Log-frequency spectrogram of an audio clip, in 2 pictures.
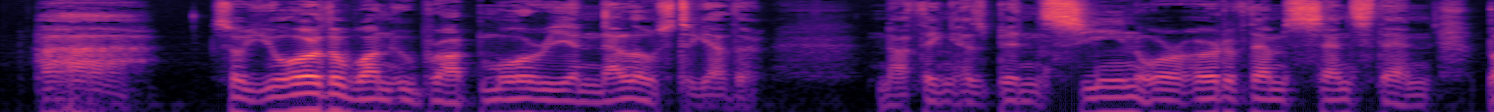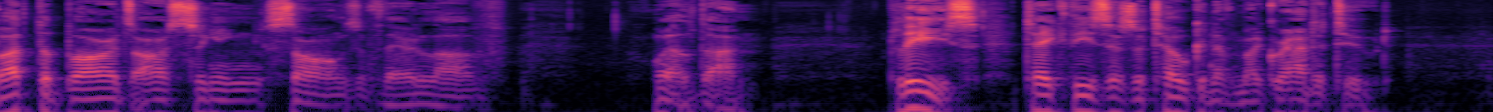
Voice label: breton, breton voice auditions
